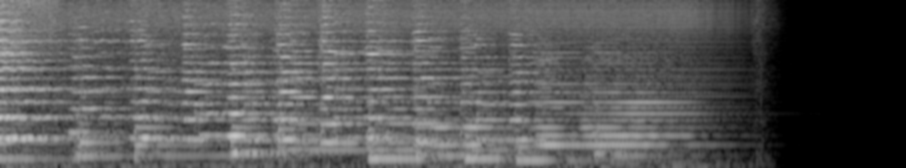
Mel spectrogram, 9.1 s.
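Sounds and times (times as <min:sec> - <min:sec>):
string quartet playing: 0:00.0 - 0:06.5.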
